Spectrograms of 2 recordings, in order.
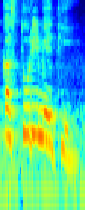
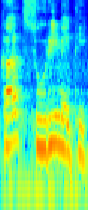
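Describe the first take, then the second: First: The first word has a 't' sound: kasturi. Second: The first word has no 't' sound: kasuri. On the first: The speaker calls it wrong. "बहुत सारे बोलते हैं कस्तूरी मेथी" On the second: The speaker calls it right. "उसका नाम है कसूरी मेथी"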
